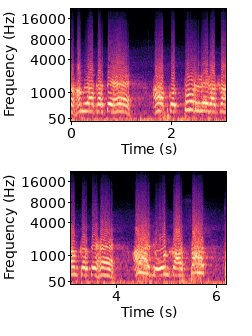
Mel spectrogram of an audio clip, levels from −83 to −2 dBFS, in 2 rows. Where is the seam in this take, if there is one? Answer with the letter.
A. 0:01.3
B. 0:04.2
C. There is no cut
C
